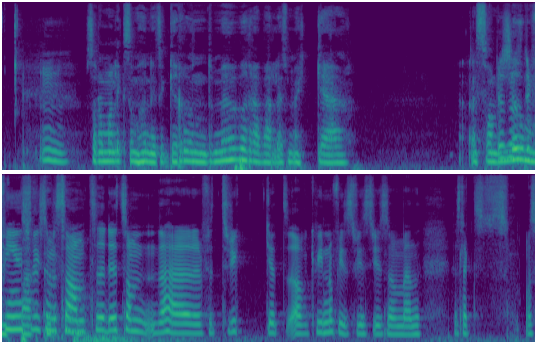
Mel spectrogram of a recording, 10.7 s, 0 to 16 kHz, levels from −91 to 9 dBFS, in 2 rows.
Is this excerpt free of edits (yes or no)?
yes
